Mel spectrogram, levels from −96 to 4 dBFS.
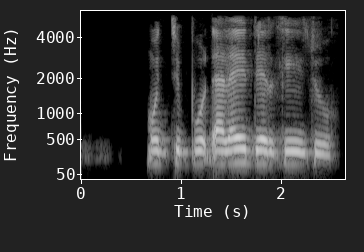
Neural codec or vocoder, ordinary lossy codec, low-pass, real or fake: none; AAC, 24 kbps; 5.4 kHz; real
